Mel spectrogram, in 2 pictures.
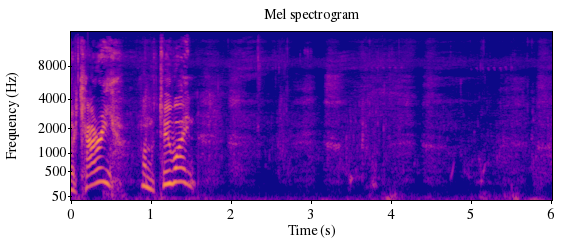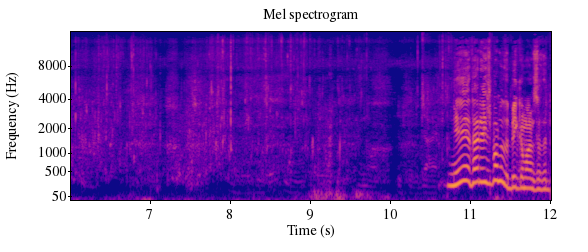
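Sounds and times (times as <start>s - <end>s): stream trickling: 0.0s - 12.0s
fish splashing at surface: 3.3s - 10.8s.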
